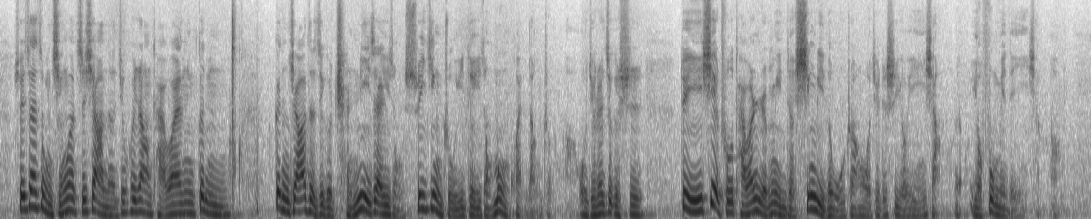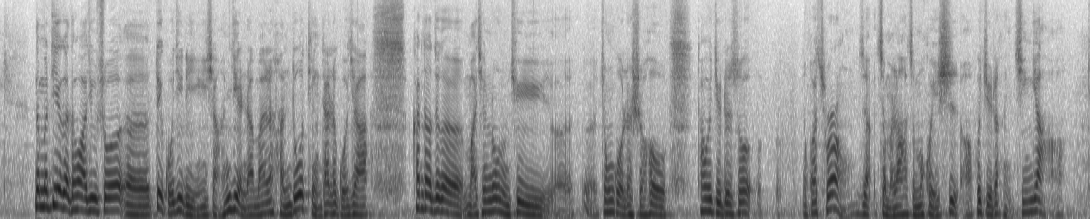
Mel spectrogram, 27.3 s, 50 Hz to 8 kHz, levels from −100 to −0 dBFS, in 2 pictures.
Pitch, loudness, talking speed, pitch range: 125 Hz, -22 LUFS, 320 characters per minute, 110-160 Hz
